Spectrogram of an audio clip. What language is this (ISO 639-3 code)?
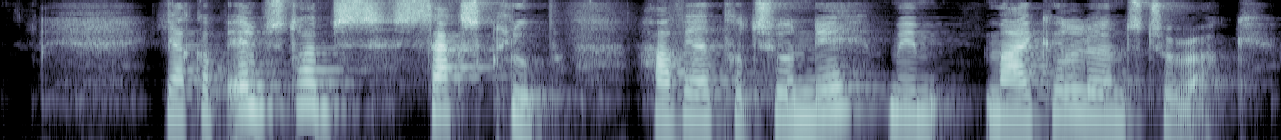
dan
